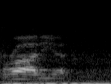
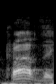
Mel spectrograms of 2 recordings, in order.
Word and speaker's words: Pravda: The Washington Bureau Chief of Paradia, is that pronounced right? Of what? Pravada? In a C-SPAN interview, said that the real government behind Russia is the old Soviet. Pravda, you mean?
